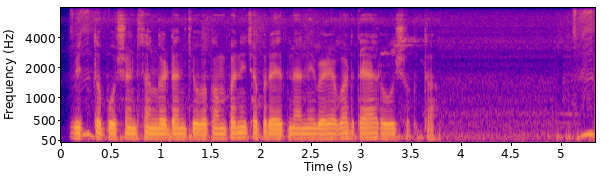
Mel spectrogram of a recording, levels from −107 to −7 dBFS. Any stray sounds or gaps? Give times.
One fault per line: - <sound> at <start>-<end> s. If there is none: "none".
none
